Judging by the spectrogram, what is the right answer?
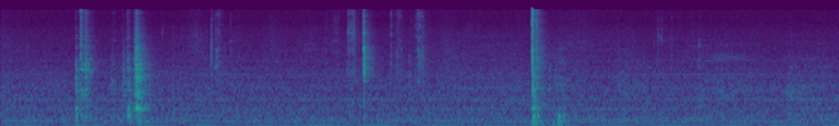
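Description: A handful of short, sharp clicks and snaps from hands working satin ribbon on a white plastic Deco Fun Bow Maker, the loudest about a second in and again about four and a half seconds in.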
